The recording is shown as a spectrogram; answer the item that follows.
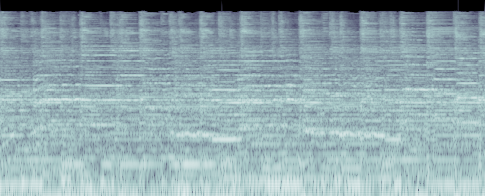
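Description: Live rock band playing an instrumental passage, with a fiddle carrying the melody over strummed acoustic guitar and a steady drum beat.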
